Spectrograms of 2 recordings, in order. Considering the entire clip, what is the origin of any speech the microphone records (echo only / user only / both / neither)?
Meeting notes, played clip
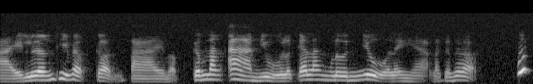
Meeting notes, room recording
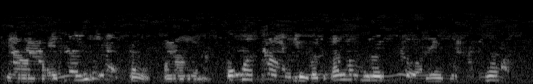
echo only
